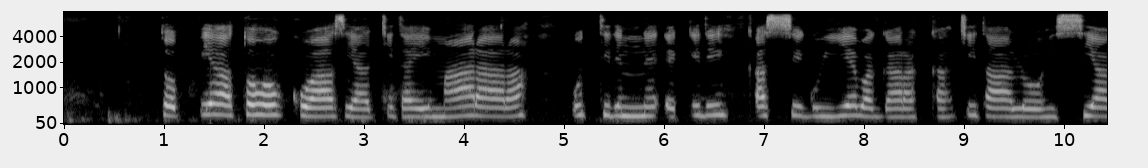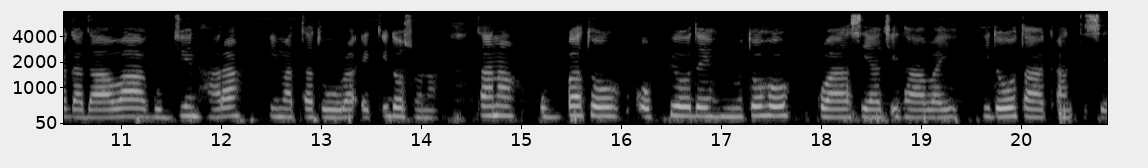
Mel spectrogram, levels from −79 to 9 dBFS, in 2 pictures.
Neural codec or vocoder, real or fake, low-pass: none; real; 7.2 kHz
